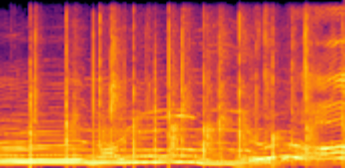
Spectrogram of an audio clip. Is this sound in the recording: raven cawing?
no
